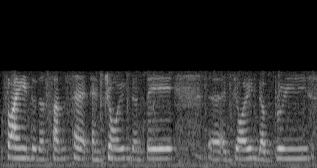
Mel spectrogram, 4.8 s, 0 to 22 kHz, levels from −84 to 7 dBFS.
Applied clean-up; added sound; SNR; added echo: none; Engine / Mechanisms; 20 dB; reverberation time 0.3 s.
